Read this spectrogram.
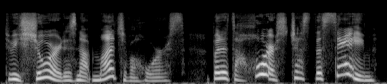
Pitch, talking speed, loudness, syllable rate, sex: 240 Hz, 265 wpm, -17 LUFS, 5.7 syllables/s, female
